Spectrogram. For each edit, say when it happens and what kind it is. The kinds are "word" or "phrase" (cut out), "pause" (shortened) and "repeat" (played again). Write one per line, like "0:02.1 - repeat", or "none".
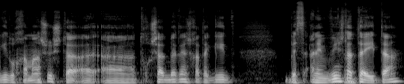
none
